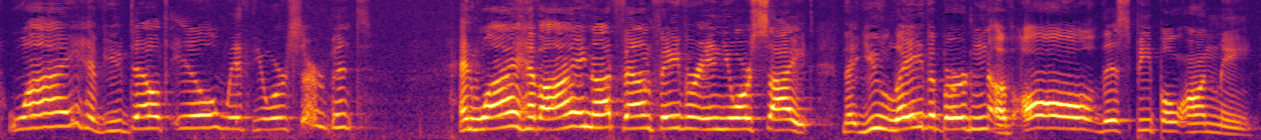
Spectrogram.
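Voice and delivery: whiny, complaining voice, "all" drawn out. Reading verse 11, where Moses speaks to the Lord: whiny Moses voice. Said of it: "Moses joins in a whiny voice".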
